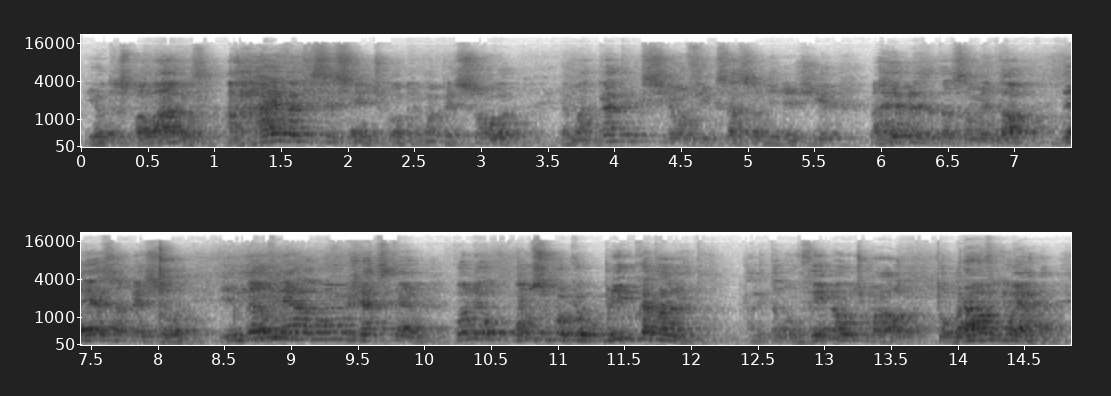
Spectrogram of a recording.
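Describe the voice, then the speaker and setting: A Brazilian man teaches a class informally in a fairly high, slightly bright voice with big pitch swings, talking a little fast with few pauses. He repeats phrases and uses short tag questions to make sure students follow. The far-off mic picks up an echoey room and clear background noise.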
